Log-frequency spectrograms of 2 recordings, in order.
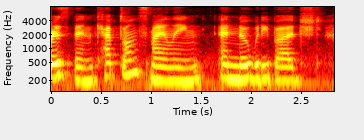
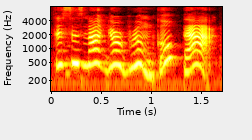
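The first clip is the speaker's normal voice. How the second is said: high, loud little squeak of alarm; squeaky hamster; 12 semitones higher, 10 dB louder than usual. Acted. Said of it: "I squeaked".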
